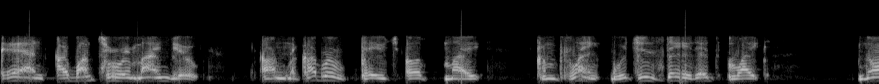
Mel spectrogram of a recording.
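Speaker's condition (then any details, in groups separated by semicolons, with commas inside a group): Vocal cord cancer; difficulty speaking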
